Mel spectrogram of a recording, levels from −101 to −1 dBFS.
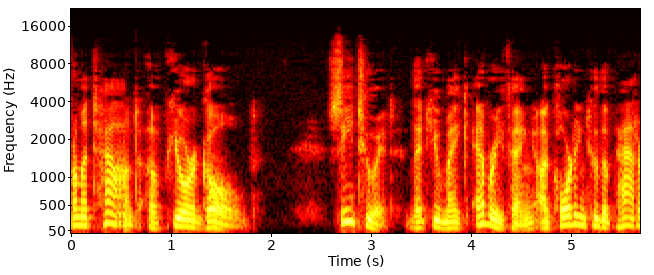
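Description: A short run of AAC frame loss with concealment hits this speech clip from 0.44 to 0.55 s: about 85 ms of coded audio went missing, which fits two lost frames, and the decoder rebuilt the gap from the last good spectrum, leaving a brief smeared, noisy patch.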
